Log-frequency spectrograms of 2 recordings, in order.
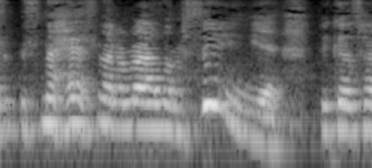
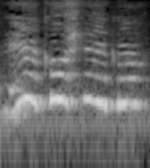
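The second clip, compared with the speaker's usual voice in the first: much higher, breezy encouraging voice; voicing God; 13 semitones higher than usual. Speaker voicing God telling him to tell his story, high and breezy. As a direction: give God a high, easy go-ahead. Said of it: "And I'm like".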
